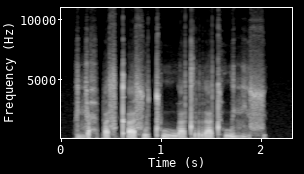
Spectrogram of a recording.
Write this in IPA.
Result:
vʲ ɐ ħ p a s kʼ a s u tʼ u w a t r a tʰ u vʲ ʉ s

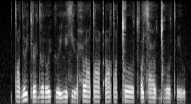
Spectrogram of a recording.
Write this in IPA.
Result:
tˤ o˨˩˦ d ɯ˥˧ y̯ tʼ ə˞˥˧ d ɤ˥˧ ɾ o˥˧ y̯ k ɯ˨˩˦ y̯ lʲ ɯ˨˩˦ sʲ ɯː˨˩˦ ħ oː˥˧ y̯ tˤ eː˥˧ qʼ e˥˧ u̯ tˤ e˥˧ ǀ oː˥˧ t͡sʼ ɔ˥˧ sʲ ʕ o˥˧ ɡ͡ǀ oː˥˧ tʼ e˨˩˦ u̯

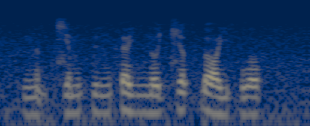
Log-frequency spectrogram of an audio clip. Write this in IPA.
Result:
n ə̰˧˨ m t͡ɕ ə˧ m k ɨ˨˦ ŋ s ə˧ j n o˧ t͡ɕ ɔ˦˥ t̚ ɗ ɔ˧ j h w o˦˥ k̚

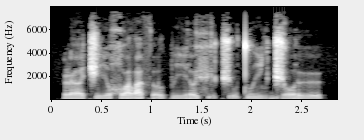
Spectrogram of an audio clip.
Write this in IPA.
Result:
ɭ ɐː t͡ʃ iː χʷ ɐ lˠ a θ ɾ o̰ l p iː ɾ ɵ fʲ o̰ t͡ʃ ṵ tʷ iː ʎ d͡ʒ o ɾ ʉː

